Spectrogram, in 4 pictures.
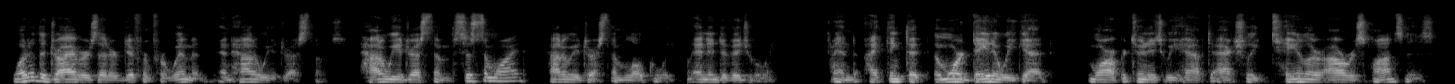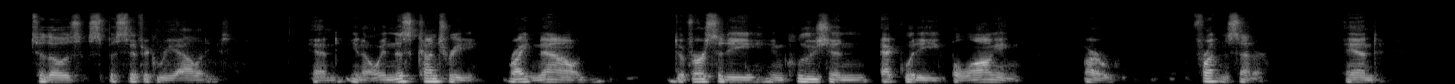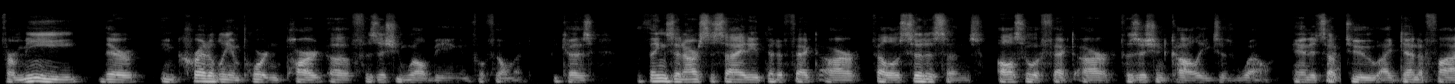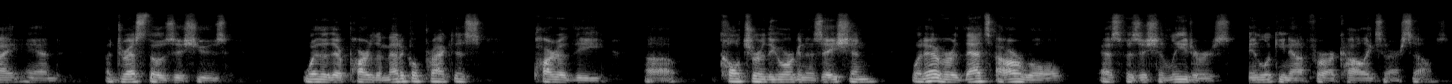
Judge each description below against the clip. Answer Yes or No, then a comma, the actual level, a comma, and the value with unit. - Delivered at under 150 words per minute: Yes, average, 140 wpm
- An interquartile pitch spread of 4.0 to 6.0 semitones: No, average, 3.4 semitones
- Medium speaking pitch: No, low, 110 Hz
